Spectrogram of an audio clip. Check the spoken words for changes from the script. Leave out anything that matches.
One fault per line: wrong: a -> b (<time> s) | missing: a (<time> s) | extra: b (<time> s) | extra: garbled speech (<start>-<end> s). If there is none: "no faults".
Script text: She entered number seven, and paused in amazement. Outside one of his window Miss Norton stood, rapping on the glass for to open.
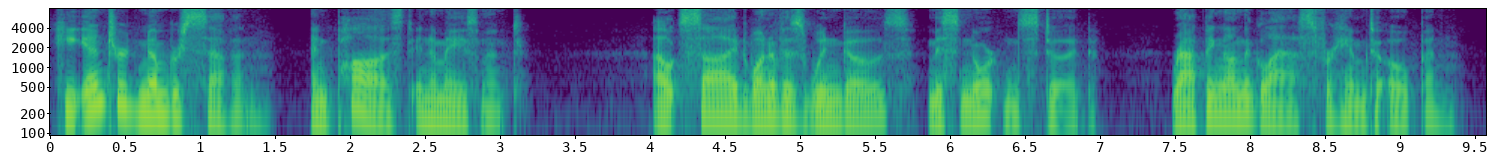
wrong: She -> He (0.0 s)
wrong: window -> windows (5.0 s)
extra: him (8.5 s)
